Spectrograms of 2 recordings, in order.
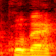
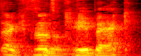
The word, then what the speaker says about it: Quebec: kidding I ripped on Kobach like ten episodes ago you guys like Adam you can't do that um it's actually pronounced Quebec it's kbecque my inner white guy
